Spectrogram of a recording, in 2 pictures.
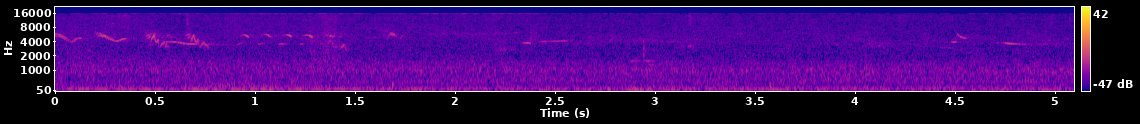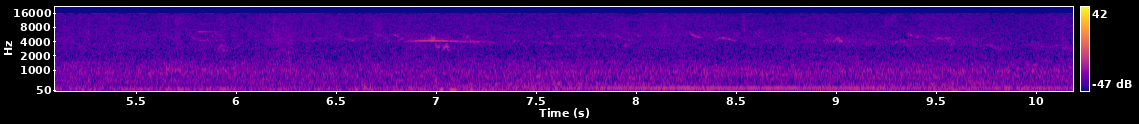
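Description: Quiet outdoor ambience: a low steady hum with a few faint, short bird chirps, most of them in the first second or so and another about seven seconds in.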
